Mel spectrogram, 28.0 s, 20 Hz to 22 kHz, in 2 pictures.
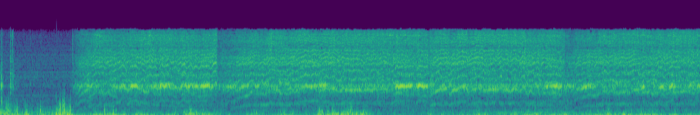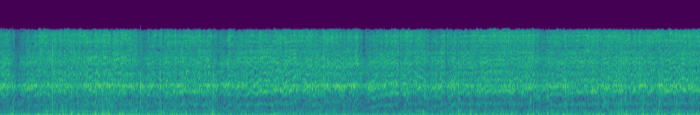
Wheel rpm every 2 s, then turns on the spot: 40, 110, 100, 110, 110, 100, 110, 100, 100, 110, 100, 110, 100, 110.
none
